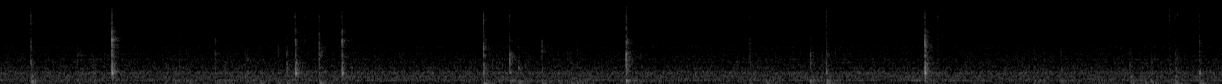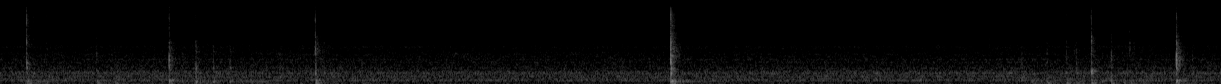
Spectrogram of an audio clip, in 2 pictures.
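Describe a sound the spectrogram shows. Keys on a keyboard click in scattered bursts, close by.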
